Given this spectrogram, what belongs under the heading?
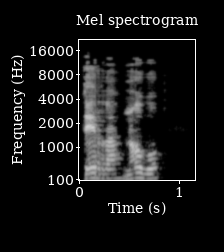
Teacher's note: Un sistema vocálico en el que se distinguen entre una O abierta y una O cerrada, y entre una E cerrada y una E abierta, la E y la O, abierta y cerrada. No se diptonga la E y la O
